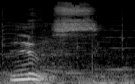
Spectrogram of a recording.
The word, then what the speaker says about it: loose: Loose and lose. Okay, so you see the difference in the pronunciation. Now for lose, the L-O-S-E, you have Z as the last consonant sound.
